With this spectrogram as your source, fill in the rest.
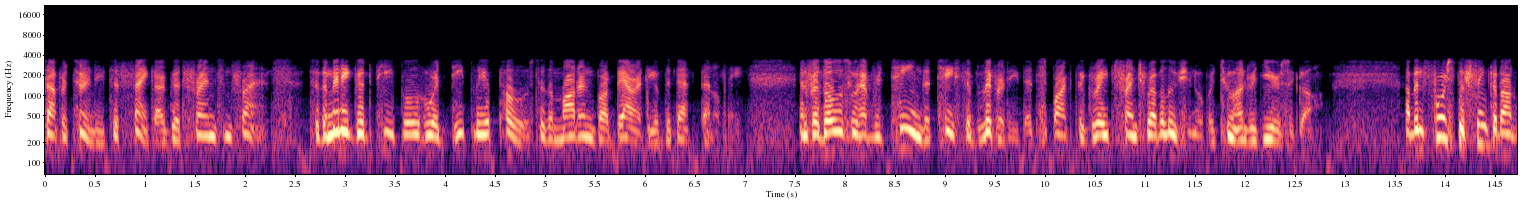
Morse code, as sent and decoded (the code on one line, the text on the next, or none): none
